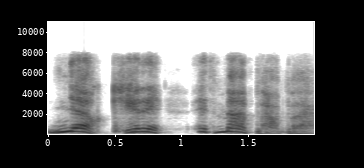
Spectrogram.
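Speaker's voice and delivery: very high, slow, put-on character voice. Answering a request to do an old impersonation: impersonation of a TV character. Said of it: "it was an impersonation. Can you still hit it?".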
